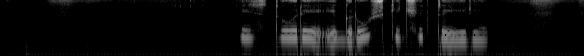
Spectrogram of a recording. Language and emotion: Russian, sad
